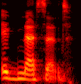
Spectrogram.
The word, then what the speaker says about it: Ignescent: I pronouncing it right I pronounce it ignescent yeah you're right perfect about that okay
